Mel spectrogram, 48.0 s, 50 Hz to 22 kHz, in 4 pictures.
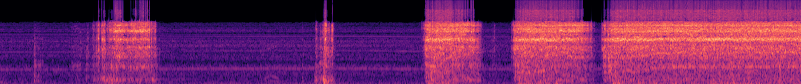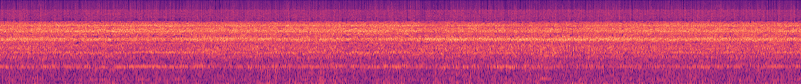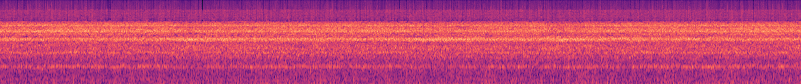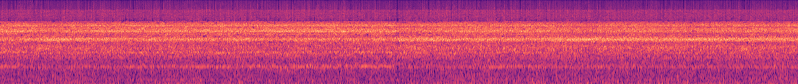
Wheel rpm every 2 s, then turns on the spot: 0, 0, 0, 50, 120, 230, 220, 230, 230, 230, 230, 230, 230, 230, 230, 230, 230, 230, 230, 230, 220, 230, 220, 230.
none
